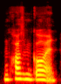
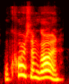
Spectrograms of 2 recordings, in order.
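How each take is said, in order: First: Said in the usual way. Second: Higher and louder, eager agreement; emphatic of course. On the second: Shown as a demonstration. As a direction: insist brightly that of course you're going. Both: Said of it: "emphasize a positive response".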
